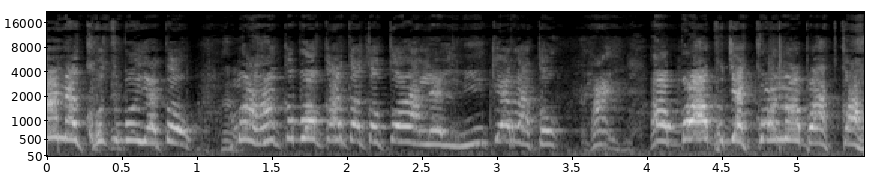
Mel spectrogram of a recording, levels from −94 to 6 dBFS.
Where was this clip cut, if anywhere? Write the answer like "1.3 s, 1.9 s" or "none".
none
